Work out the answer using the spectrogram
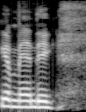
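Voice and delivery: speaking with a Jamaican accent.

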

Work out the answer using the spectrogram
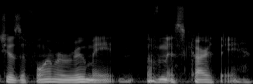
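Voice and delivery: sultry, dramatic, put-on quasi-sexy voice. Doing a dramatic reading of a whole passage, put-on quasi-sexy voice. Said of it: "I'll do the whole thing in my quasi sexy voice".

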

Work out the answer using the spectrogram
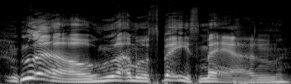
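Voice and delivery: low, laid-back surfer drawl, well drawn out. Reading ad copy as a spaceman battling aliens, in a surfer bro voice. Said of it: "You're not a surfer bro spaceman".

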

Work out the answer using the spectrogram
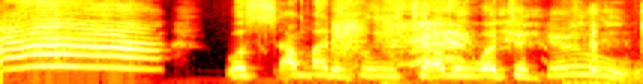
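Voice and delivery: put-on desperate scream. Voicing a confused world begging for guidance: imitating a desperate scream. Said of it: "Can you do that scream one more time".

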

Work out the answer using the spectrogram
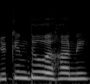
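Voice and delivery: fake Latin accent, pitched very high. Imagining a mom cheering her son on stage, put-on Latin accent. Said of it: "I don't know how to do a fucking Latin accent".

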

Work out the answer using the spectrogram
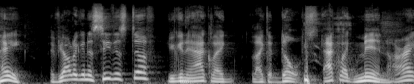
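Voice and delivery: put-on scolding grown-up voice. Retelling how the adults scolded the giggling kids: imitating adults scolding kids. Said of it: "the adults would come".

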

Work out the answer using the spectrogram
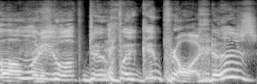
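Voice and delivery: high-pitched shouting. Describing a Peaky Blinders character who shouts even up close: shouting like a Peaky Blinders character. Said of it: "he's always like shouting".

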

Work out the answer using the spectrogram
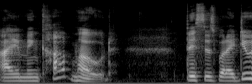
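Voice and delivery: plain

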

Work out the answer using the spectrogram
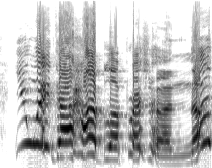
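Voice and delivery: put-on, very loud, swooping voice full of attitude. Retelling how she said it after being asked: imitating her neck-swinging delivery. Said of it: "Whole neck swinging".

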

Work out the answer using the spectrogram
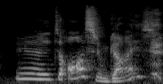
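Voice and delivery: terrible voice, very high and dragged out slowly. Trying out impressions with the other speaker: terrible Owen Wilson voice. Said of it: "that's a terrible Owen Wilson".

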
